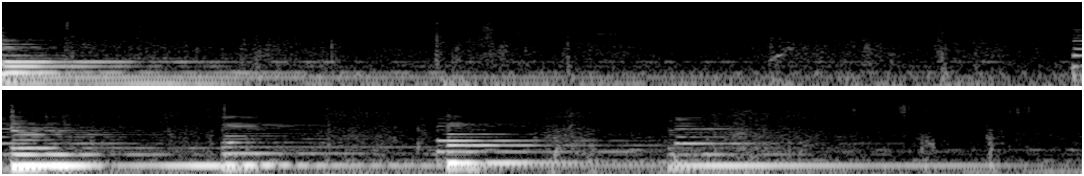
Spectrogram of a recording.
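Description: Soft film score music on string instruments: a low note at the start that fades within a second, then, from about halfway, a slow phrase of four held low notes.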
